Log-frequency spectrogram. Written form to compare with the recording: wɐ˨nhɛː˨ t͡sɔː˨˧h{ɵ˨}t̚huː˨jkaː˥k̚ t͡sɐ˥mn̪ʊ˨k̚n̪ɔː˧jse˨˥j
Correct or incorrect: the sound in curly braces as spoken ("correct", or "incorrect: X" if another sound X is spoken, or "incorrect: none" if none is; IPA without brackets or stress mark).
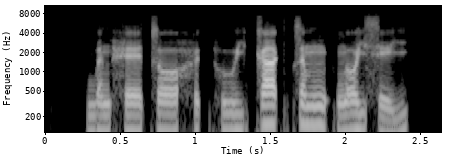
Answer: correct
